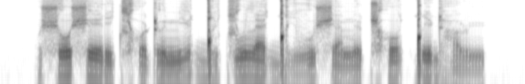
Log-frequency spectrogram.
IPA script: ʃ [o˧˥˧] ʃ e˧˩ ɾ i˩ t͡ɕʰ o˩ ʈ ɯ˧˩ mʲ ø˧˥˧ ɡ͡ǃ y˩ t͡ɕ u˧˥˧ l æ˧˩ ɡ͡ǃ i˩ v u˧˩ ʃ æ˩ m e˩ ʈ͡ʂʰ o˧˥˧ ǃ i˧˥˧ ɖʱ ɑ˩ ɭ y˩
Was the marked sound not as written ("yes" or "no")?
no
